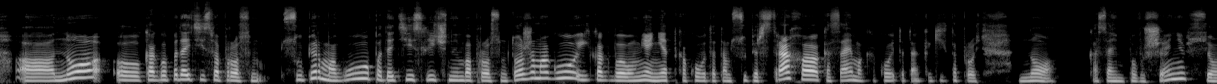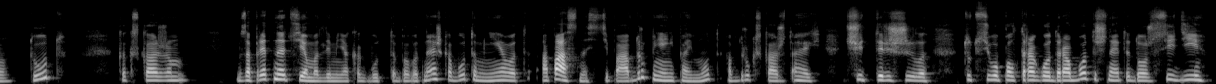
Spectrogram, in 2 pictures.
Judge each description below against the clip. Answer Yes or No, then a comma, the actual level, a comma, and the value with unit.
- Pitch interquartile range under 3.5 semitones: No, average, 3.8 semitones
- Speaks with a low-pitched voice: No, medium, 185 Hz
